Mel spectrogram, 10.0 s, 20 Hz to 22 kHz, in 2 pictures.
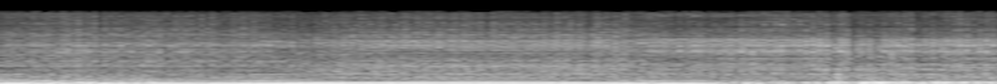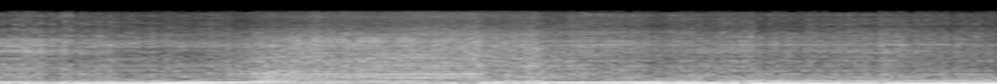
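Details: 1991 Nissan 300ZX petrol engine idling with a light, quick ticking over its steady hum, plus one brief rev; the owner says it is abnormal because his brother's 300ZX doesn't tick, and the cause is unknown.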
